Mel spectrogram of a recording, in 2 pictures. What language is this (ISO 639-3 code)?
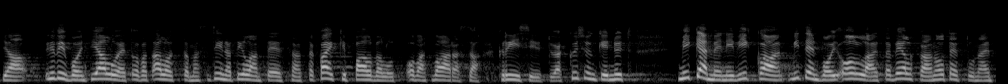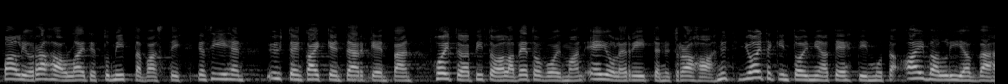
fin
